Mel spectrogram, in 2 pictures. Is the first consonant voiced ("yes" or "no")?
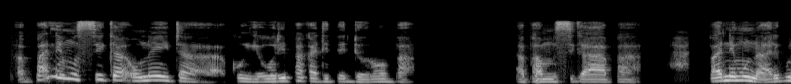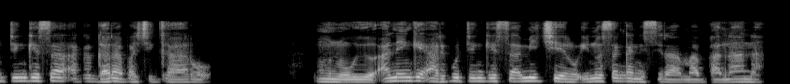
no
